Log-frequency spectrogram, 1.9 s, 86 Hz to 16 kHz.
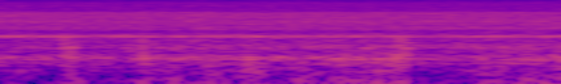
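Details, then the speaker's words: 12 V battery-powered parking air conditioner on a semi truck at full power and fan speed: steady rushing air with low constant hum and faint even tone, no knocks or rattles; running normally. "So it's cold enough, and if I take it on full speed, you hear the wind sound. Now it's in full power."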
